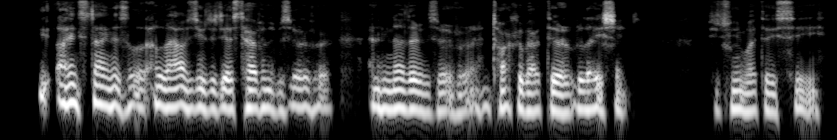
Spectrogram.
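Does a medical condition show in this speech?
Yes: Parkinson's; must move about during interview, reports not feeling very well.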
